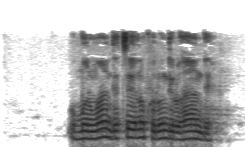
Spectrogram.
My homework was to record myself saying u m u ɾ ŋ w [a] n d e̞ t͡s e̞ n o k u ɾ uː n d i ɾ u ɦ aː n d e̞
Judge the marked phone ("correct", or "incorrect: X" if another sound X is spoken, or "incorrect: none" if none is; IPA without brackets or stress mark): correct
